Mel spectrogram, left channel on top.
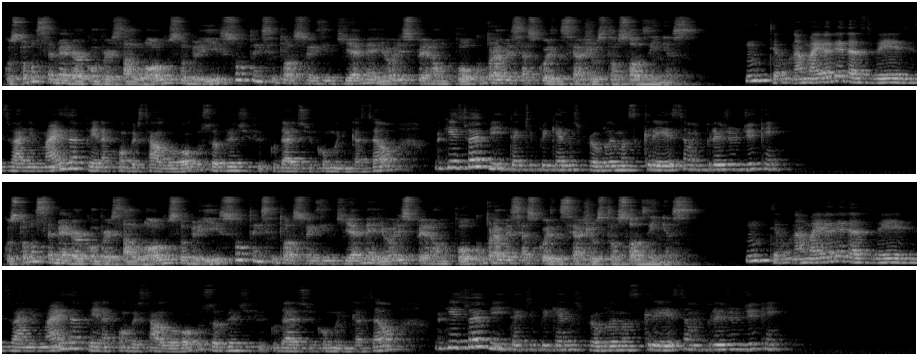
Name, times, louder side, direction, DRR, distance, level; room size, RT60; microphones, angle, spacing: voice 1, 0.0-6.9, equal, 50° right, -3 dB, 0.9 m, -29 dB
voice 2, 7.4-16.8, left 1 dB, 40° left, 1 dB, 0.4 m, -30 dB
2.5 x 2.1 x 3.2 m, 0.63 s
head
